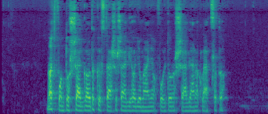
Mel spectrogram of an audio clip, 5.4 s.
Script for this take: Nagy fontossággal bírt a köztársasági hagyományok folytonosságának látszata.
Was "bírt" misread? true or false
true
